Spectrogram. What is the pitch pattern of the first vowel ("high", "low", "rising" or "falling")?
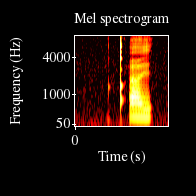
high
